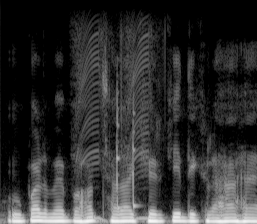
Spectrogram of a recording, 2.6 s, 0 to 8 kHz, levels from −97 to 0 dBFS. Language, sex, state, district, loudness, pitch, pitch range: Hindi, male, Bihar, Patna, -12 LUFS, 120 Hz, 115-125 Hz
